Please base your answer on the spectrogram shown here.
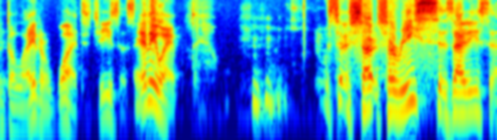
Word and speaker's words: Saoirse: Saoirse, is that how you say it? Saoirse.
